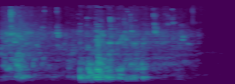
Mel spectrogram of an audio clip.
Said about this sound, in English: We have our first toilet flush on the Draft Dudes podcast.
